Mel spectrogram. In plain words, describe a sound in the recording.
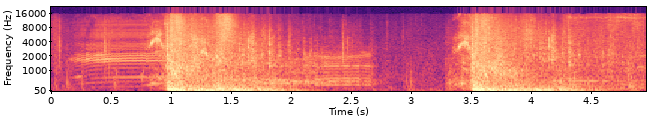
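Wooden barrels smash and splinter.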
